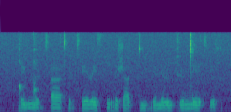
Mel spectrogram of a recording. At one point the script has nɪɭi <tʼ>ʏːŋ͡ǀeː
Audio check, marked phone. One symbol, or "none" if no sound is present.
kʼ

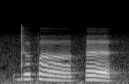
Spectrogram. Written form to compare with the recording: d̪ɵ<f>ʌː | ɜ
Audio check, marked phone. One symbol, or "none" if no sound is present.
p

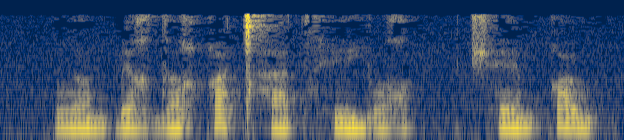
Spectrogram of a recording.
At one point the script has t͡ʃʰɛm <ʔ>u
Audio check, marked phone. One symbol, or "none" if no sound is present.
q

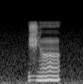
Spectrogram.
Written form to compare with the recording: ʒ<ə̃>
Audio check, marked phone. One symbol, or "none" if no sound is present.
ə̃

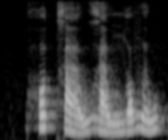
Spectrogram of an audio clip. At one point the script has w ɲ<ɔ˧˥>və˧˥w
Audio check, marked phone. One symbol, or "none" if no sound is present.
ɔ˧˥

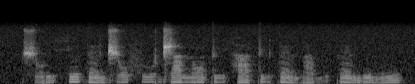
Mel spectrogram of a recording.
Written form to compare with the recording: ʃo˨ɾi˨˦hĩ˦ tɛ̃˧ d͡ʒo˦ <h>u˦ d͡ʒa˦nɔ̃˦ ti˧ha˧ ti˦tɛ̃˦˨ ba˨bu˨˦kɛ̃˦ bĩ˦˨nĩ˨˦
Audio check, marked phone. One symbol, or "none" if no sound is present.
f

